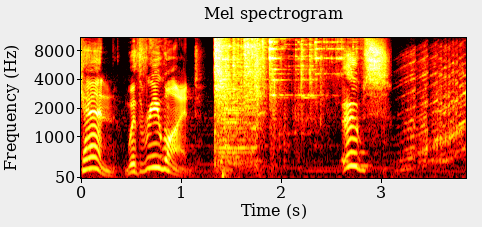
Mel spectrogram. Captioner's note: mug shatters; audio warping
